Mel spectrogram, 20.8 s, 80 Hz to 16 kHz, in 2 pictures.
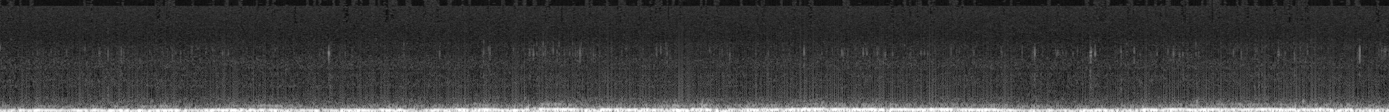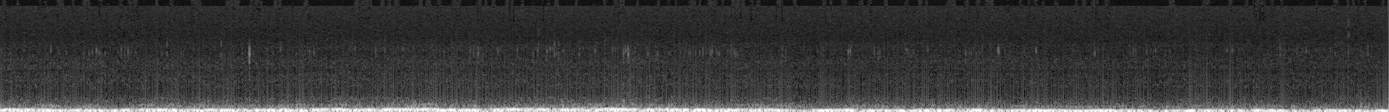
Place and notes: Voverynė, Lithuania, dead oak tree
Strong wind. Old, already dead oak tree. Listening with contact microphones.
Utenos rajono savivaldybė, Utenos apskritis, Lietuva, 6 November 2021, 16:10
